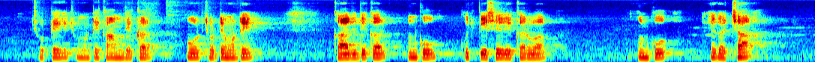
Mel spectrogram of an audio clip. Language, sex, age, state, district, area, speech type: Hindi, male, 30-45, Madhya Pradesh, Ujjain, rural, spontaneous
